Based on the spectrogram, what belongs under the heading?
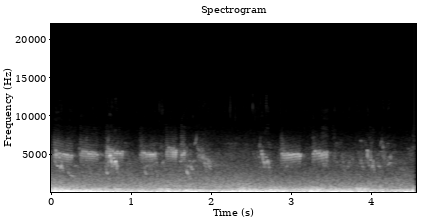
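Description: Small birds chirping in short, irregular high notes, several gliding downward, over a steady low hum and a wash of outdoor background noise.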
